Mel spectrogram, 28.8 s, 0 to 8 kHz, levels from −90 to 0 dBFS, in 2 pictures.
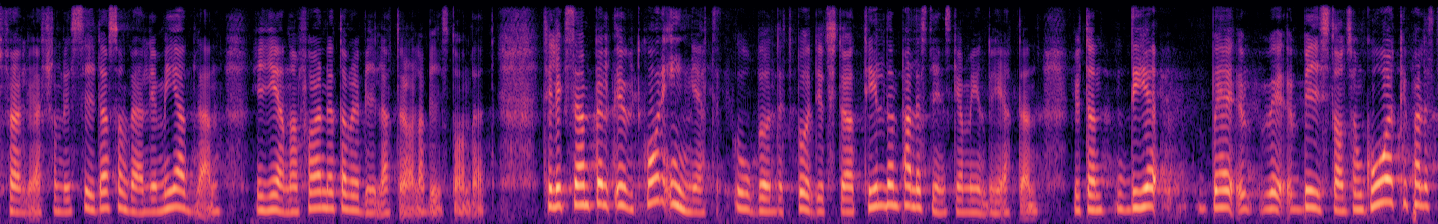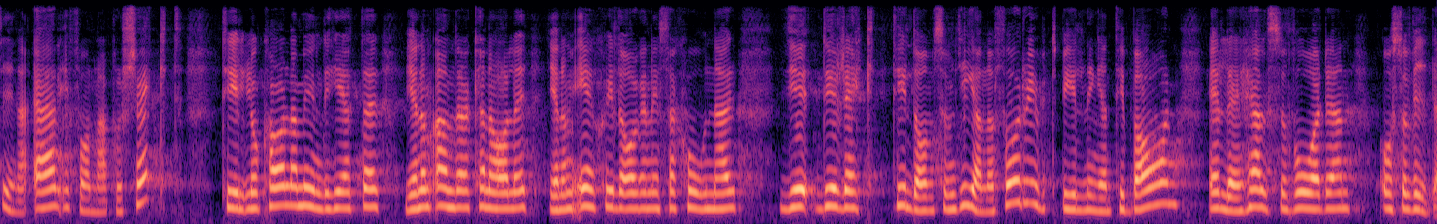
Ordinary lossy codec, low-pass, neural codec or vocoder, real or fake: none; 7.2 kHz; codec, 16 kHz, 4 kbps, FunCodec, trained on Chinese and English, 50 frames a second; fake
